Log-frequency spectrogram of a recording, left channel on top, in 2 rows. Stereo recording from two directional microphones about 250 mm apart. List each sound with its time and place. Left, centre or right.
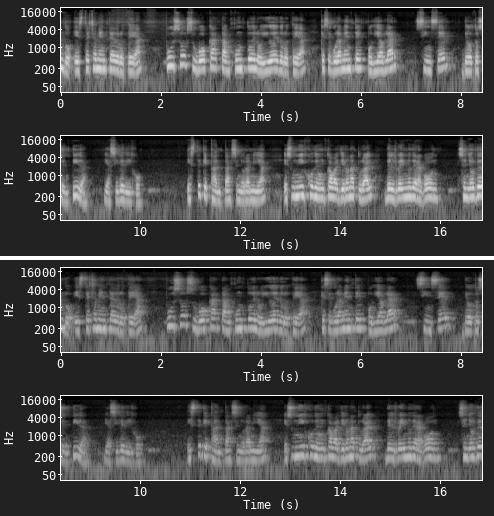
0.1 s a woman's voice: left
